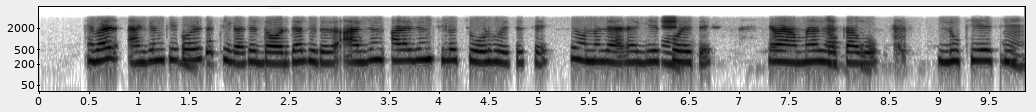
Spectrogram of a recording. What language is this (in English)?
Bangla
